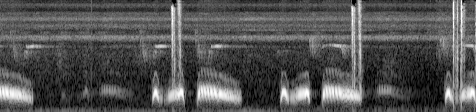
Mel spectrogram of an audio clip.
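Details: Lure call of a spotted dove, with wild birds not coming down. Deep coos repeat in phrases of two quick notes and a drawn-out note, with brief sharp clicks between them and a thin constant electronic whine.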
